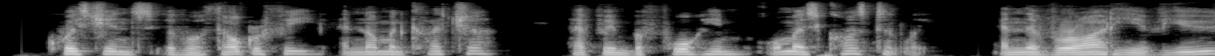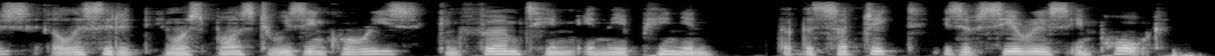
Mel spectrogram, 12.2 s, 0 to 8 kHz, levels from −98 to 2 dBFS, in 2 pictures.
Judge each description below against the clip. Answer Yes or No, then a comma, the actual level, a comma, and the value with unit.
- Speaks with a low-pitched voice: Yes, low, 125 Hz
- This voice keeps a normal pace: Yes, average, 170 wpm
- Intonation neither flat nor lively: Yes, average, 3.7 semitones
